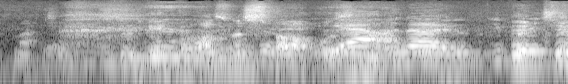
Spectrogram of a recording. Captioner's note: laughs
